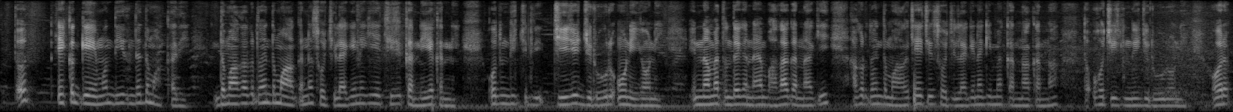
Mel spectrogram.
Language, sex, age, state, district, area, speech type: Dogri, male, 18-30, Jammu and Kashmir, Kathua, rural, spontaneous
